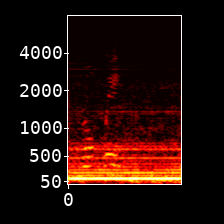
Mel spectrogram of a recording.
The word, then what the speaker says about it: Nokoué: Et le lac s'appelle lac Nokwe. Le lac s'appelle Nokwe. C'était Nokwe, oui. C'était Nokwe. Et Nokwe c'est habitat de maman. Quand on dit non, c'est maman. Voilà, on disait Nokwe.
